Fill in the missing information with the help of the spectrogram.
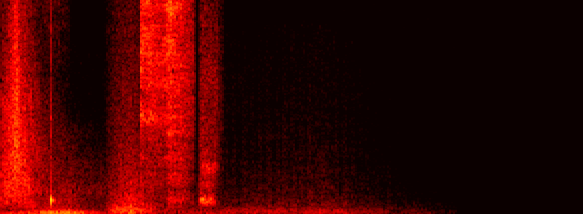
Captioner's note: logo swooshing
